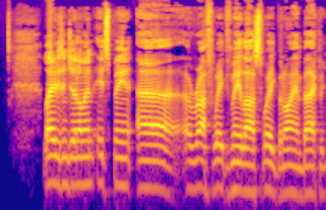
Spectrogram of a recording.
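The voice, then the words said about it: Strained, struggling voice. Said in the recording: “you can hear my voice is struggling a little bit”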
